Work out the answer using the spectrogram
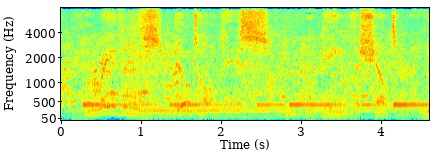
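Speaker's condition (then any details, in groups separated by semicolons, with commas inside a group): No condition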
